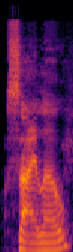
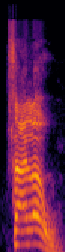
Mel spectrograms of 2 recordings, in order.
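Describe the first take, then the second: First: "Silo" asked with a rising tune; questioning silo. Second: "Silo" said louder and higher, falling firmly; confident silo. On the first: Reading a coin name off the list, asking. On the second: Reading a coin name off the list, settling it loudly. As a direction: announce "Silo" like the answer. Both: Shown as a demonstration.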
